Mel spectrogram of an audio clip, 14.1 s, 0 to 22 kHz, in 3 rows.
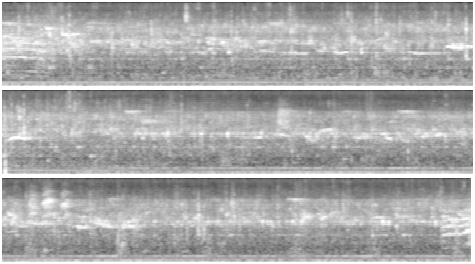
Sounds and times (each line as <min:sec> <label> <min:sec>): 0:00.0 a water pump 0:14.1
0:11.9 pidgeons 0:14.1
